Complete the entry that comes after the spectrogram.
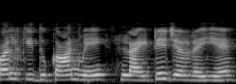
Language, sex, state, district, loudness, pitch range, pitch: Hindi, female, Bihar, Darbhanga, -19 LUFS, 205-230 Hz, 220 Hz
